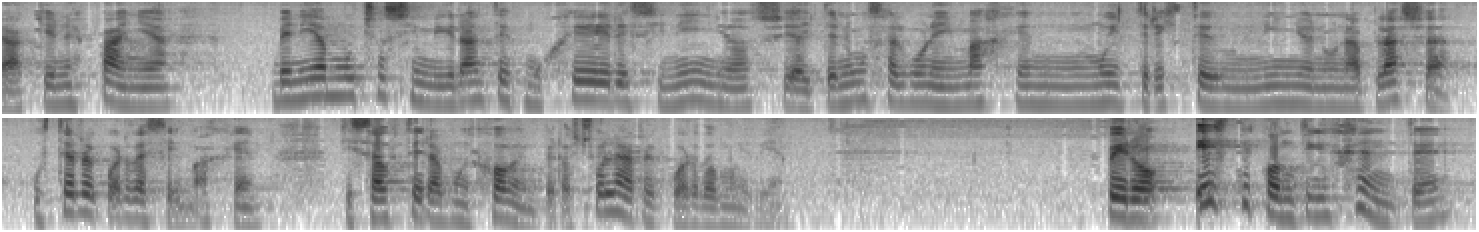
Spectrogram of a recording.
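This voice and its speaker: A middle-aged Argentine woman in a studio interview, speaking with a lowish pitch. She is emphatic, repeats her points and pushes them home. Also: darkish tone. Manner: emphatic and repetitive. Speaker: interviewed politician.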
